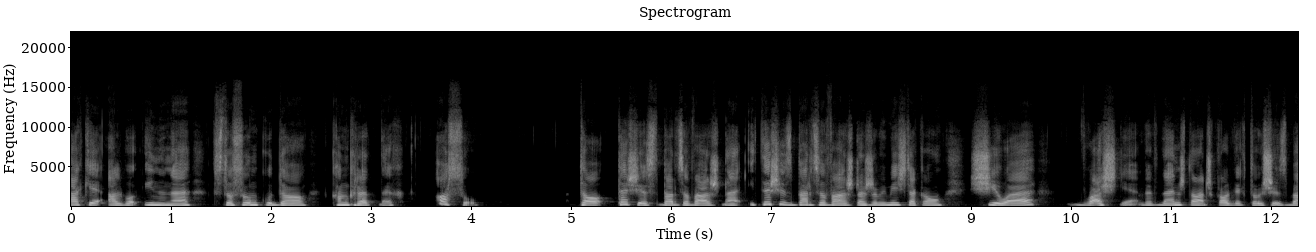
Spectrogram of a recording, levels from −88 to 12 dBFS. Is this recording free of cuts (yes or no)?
no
